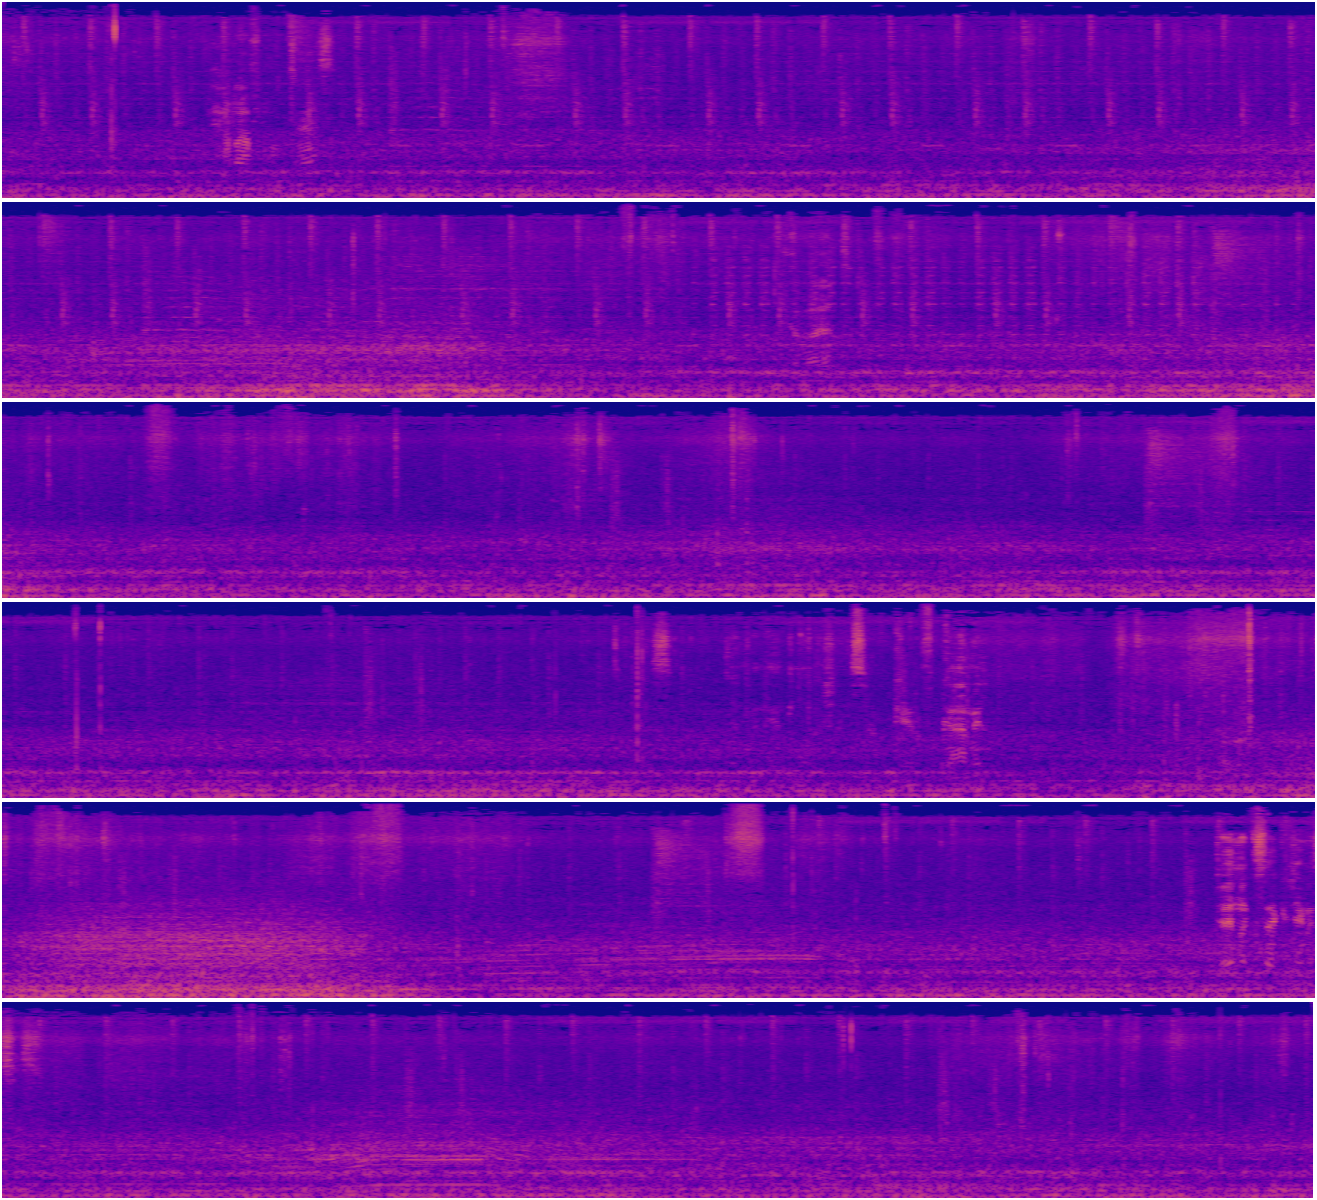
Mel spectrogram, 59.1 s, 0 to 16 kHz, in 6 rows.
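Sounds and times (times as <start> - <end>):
car engine and road rumble: 0.0 - 59.0.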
